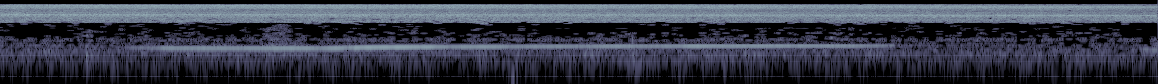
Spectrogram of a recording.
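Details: Black cicada in the grip of a golden-web spider, Amami Oshima: a loud continuous shrill buzz holds steady from start to end, over a faint level tone that slowly climbs for several seconds.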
